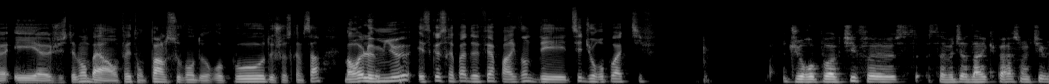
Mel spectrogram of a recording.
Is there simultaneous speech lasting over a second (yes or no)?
no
